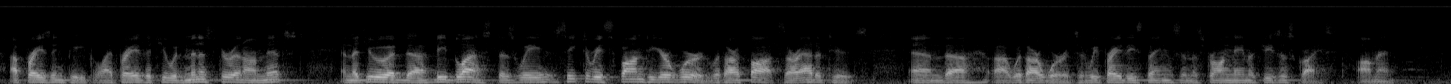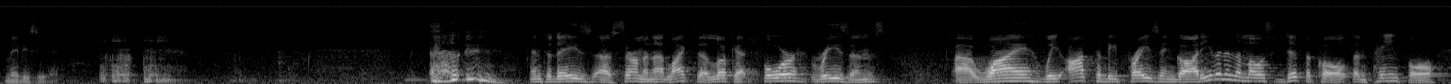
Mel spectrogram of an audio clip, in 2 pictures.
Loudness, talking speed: -27 LUFS, 165 wpm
